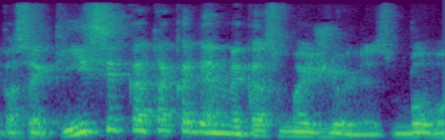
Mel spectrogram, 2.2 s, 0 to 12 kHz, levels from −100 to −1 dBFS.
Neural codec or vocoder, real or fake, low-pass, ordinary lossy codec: none; real; 10.8 kHz; MP3, 96 kbps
